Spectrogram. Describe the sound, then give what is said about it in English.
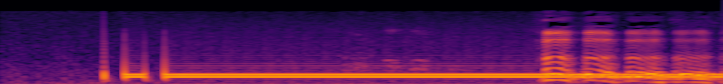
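Telephone dial tone: a few short tone bursts and clicks, then a steady, loud, buzzy tone held for several seconds, with a man's voice starting to talk over it near the end. “that's a dial tone. Ooh. Ooh. That's a horrific dial tone.”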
